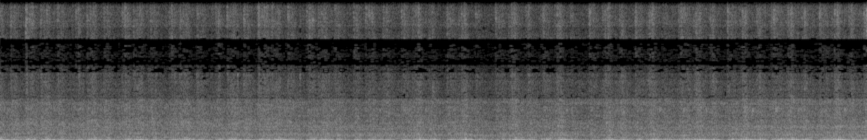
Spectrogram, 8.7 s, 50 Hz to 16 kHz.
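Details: Model A roadster's old V8 (about 276 cubic inch, 4-inch stroke) idling after a year under a tarp, electric fan removed so it is run only briefly, generator belt misaligned: a steady, even low idle with a gentle lope, no knocks or rattles, healthy.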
